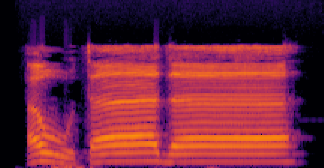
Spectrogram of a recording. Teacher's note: اوتادا، تا کے بعد بھی الف ہے، اس کو بھی لمبا کریں گے۔ دا یہاں پر بھی مہادا کی طرح لمبا ہوگا۔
